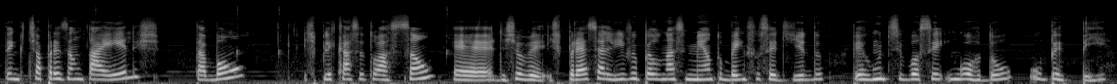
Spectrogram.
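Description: A Brazilian woman casually commenting on a life-sim game, animated and dramatic, voicing her character's lines. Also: moderate pace, faint music behind. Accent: Brazilian Portuguese. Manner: animated, swings into high dramatic outbursts. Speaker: gameplay streamer.

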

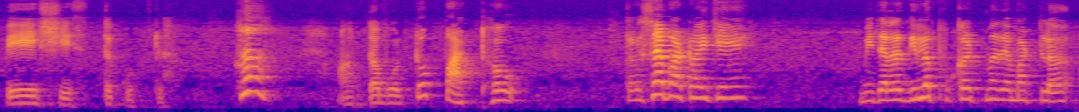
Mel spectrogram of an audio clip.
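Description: A woman's voice: medium pitch, natural voice. A woman playing a smug, scheming village mother who brags and mocks in a comic sketch. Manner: smug, mocking, gleeful bragging. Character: boastful scheming village mother, con artist. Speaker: comic character monologue. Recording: tinny phone-like recording.

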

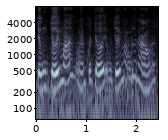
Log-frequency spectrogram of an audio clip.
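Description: A woman's voice: sits high, animated, rapid-fire, darkish tone, slight background noise, low-quality recording. A middle-aged woman, pleading repeatedly for her daughter to come home. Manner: pleading, repetitive. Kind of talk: emotional plea to camera.

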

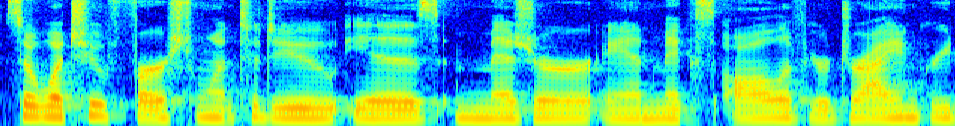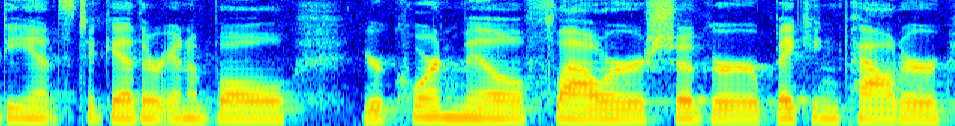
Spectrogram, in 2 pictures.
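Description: A woman talks through a recipe in a voice sitting a little low. She gives friendly, step-by-step directions, like a home cook narrating her own kitchen video. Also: little pitch movement, a little slow, clear, resonant tone. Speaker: cooking channel host. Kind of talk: cook-along voice-over narration.

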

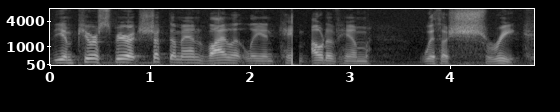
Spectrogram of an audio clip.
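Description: A male pastor giving a devotional sermon, emphatic, slowing to stress key words and dropping low and soft. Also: expressive, a little hiss or hum. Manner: emphatic, slow stress on key words, wide swings in loudness.

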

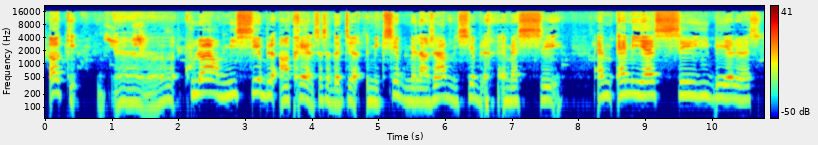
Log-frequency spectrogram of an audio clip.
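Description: A woman's voice: low voice, slow pace, a bit bright, slight background noise. Chatty Québécois woman reviewing paint. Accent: Québécois French. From Canada. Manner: chatty, joking, reads labels aloud. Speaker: craft vlogger. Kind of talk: casual product review. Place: home, with a noisy pet bird.

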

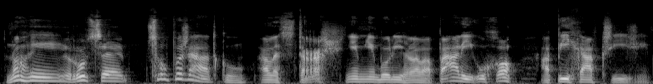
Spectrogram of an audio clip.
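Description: A man voicing a dazed, wounded male geologist who speaks slowly and in bewilderment. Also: medium pitch, big pitch swings, a bit bright, pitched above the performer's own voice. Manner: slow, bewildered.

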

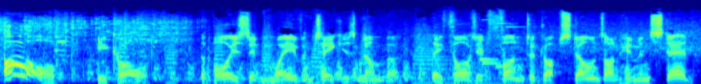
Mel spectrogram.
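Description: A man narrating a children's story in a dramatic, expressive way, over loud music. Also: medium pitch, normal speed.

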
